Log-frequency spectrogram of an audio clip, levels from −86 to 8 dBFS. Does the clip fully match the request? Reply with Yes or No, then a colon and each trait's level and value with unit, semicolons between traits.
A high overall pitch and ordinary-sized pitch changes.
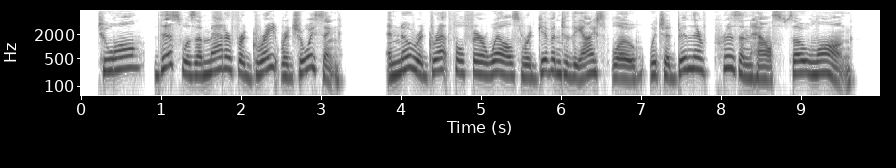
Yes: high, 215 Hz; average, 4.8 semitones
